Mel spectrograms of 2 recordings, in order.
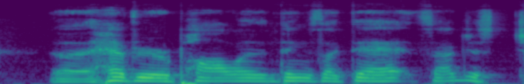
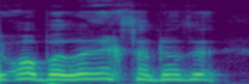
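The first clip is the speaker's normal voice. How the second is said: mock doctor scolding; 6 semitones higher, 6 dB louder than usual. Doctor quote repeated, exaggerated.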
